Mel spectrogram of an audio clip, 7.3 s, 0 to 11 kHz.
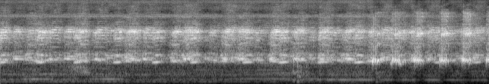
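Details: Frogs calling together in Ocean Springs, Mississippi, 2016: a thick, unbroken chorus of trills and croaks, with a few louder individual notes emerging near the end.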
